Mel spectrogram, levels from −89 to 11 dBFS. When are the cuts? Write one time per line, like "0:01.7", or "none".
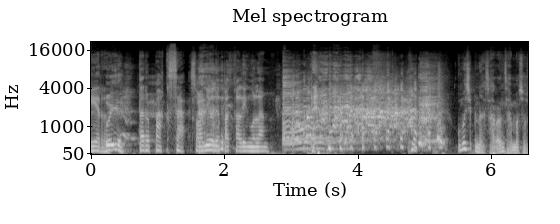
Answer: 0:05.2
